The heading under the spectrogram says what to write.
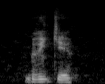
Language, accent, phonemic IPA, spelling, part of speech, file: French, France, /bʁi.ke/, briquer, verb, LL-Q150 (fra)-briquer.wav
- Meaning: to scrub, polish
